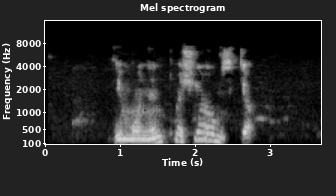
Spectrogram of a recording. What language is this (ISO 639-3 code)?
kab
